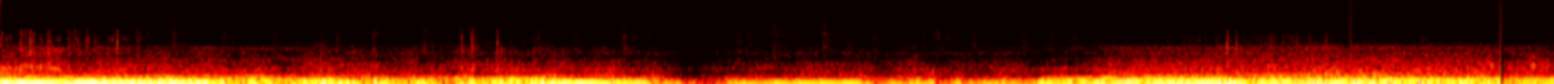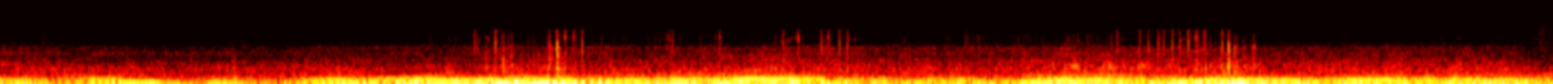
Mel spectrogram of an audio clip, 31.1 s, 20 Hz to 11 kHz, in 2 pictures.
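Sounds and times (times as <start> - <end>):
vehicle engine rumbling: 0.0 - 31.0
rapid clicking: 20.0 - 30.8.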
